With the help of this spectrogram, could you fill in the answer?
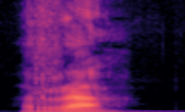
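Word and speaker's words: ر: Now let's move to the next letter, which is ra. Ra. I pronounce this letter as Spanish ra, so you have to roll your tongue when you pronounce this letter.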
